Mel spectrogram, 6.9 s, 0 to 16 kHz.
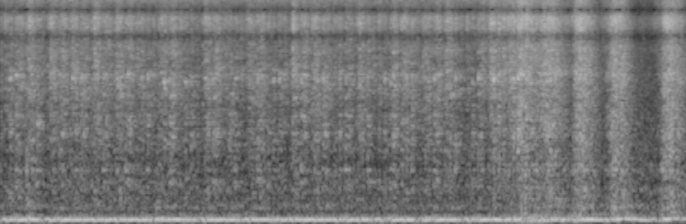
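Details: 1969 Pontiac GTO barn find with Grand Prix V8, TH400 and Quick Fuel 750cfm carb, after 17 years sitting; deep steady even idle, no knocks or misses, alternator charging 14 volts, fluid apparently smoking off headers, minor valve-cover blow-by. Normal running.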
